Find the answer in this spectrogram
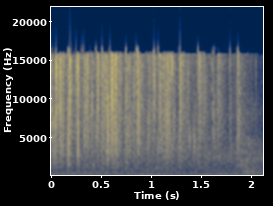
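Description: Filled wonton rangoons frying in a pan of hot vegetable oil: a dense crackle and sizzle of spitting oil that thins out toward the end.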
